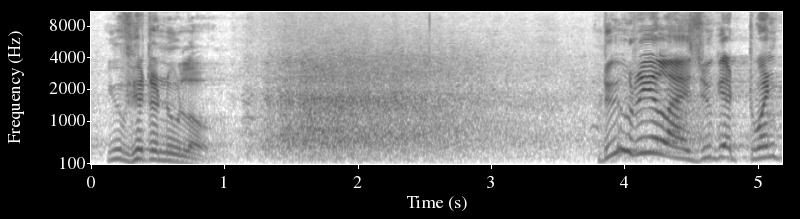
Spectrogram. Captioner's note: audience laughing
